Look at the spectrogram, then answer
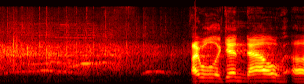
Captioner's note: cheers and applause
